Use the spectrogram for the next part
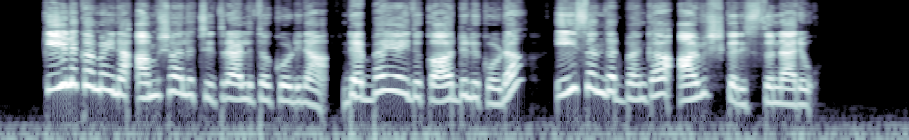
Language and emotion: Telugu, neutral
